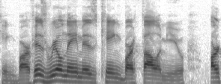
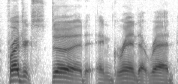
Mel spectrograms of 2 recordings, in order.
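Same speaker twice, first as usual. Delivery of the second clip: plain reading voice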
